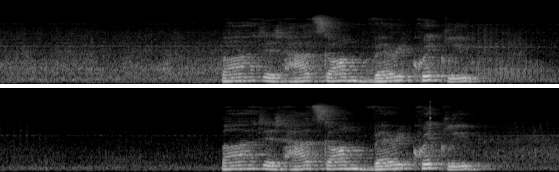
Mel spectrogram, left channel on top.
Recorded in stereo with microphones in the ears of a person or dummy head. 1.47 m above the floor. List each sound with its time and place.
2.2 s a man speaking: centre (ahead or behind), 0.6 m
